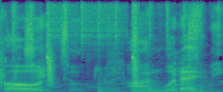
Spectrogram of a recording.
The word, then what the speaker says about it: Gold-Onwude: know how to say my last name rlin gold on wood yes you actually pronounced that perfectly thank you thank you I've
